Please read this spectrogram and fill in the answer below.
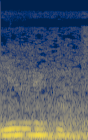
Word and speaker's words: euritme: Itu sudah ada Rudolf Steiner bilang euritme bacanya euritme.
